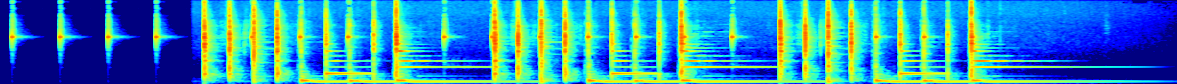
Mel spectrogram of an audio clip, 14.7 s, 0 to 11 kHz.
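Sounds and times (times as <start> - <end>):
tihai damdar click: 3.2 - 12.6.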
